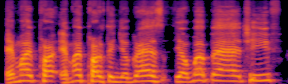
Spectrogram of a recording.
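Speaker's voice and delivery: high, breezy mock apology; carefree delivery kid. Storyteller voicing the pizza kid apologizing to the golfers. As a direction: toss off a cheeky no-worries apology. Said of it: "The kid is like".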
